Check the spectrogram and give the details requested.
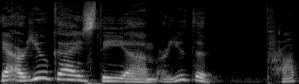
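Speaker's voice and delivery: puzzled, uncertain, confused, unsure tone. Demonstrating a role-play, coming to the door in a confused tone. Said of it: "I actually want to have kind of a confused tone".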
